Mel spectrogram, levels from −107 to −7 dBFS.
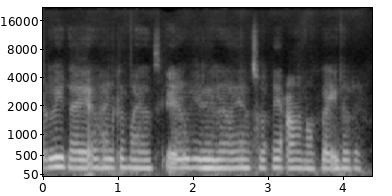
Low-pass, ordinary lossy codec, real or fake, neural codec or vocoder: none; none; fake; codec, 44.1 kHz, 2.6 kbps, DAC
